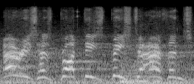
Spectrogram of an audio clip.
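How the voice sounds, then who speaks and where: An actor playing a panicked soldier in a besieged city, yelling frantic warnings in a video game. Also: male voice, very high voice, moderate pace, loud music behind the voice. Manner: shouted, frantic. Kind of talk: video game cutscene acting.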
